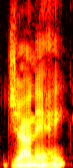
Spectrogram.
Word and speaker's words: Zhané: the 30th anniversary of John's debut album pronounced Ja and um we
